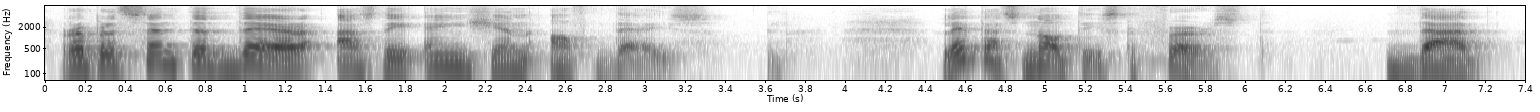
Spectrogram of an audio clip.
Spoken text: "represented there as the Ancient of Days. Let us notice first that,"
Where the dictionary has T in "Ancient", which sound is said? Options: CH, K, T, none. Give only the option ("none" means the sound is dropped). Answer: none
